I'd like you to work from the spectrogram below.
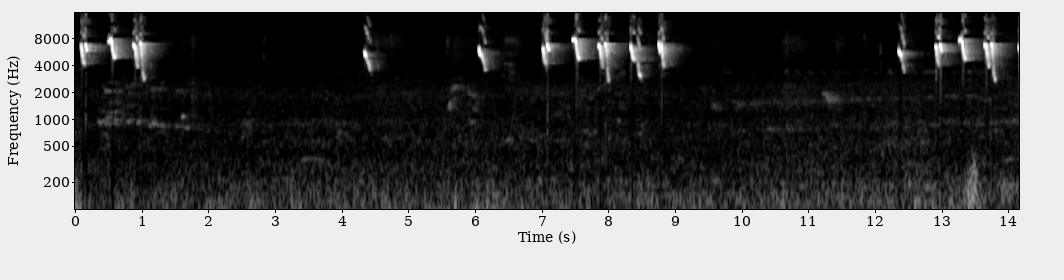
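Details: Colombian saffron finch in full song: clusters of rapid, shrill, downslurred chirps, three to six per burst, separated by short silences, repeated across the recording over soft low noise.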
